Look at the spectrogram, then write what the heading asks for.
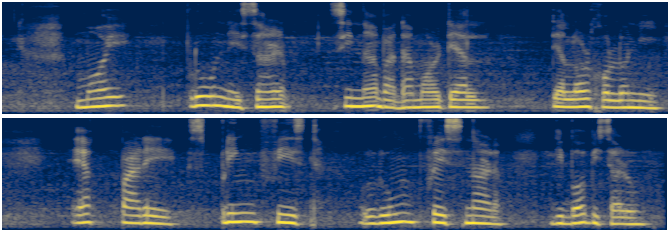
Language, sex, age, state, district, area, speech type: Assamese, female, 45-60, Assam, Nagaon, rural, read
